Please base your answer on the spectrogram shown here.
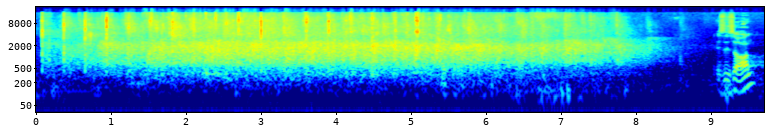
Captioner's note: applause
